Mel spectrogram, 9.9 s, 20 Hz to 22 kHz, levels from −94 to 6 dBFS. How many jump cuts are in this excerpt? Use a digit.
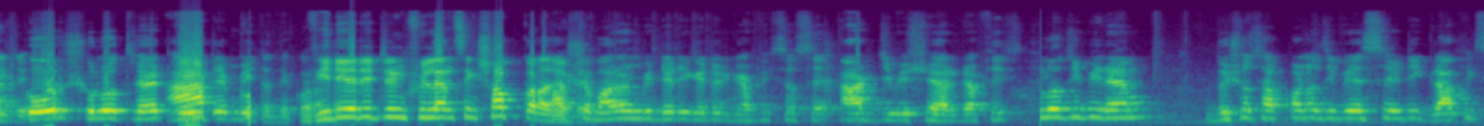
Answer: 2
